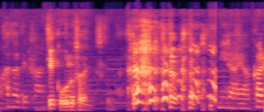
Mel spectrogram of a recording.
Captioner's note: laughs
